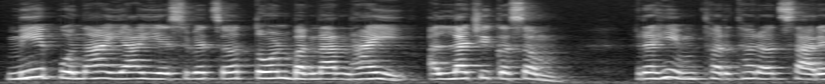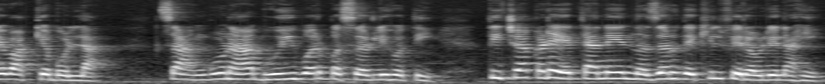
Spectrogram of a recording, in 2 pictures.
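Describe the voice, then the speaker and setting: A female storyteller narrates a scripted tale in a dramatic reading style, her voice pitched a little above the typical range for women and somewhat dark in tone. She slows down for the quoted lines and gives them a rougher, rural flavor.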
